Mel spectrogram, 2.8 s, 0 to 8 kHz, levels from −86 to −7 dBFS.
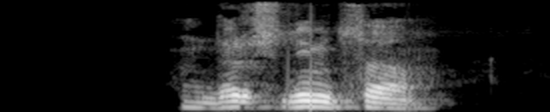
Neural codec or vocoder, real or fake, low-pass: none; real; 7.2 kHz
